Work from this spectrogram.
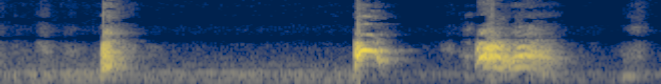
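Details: Scottish Terrier Bjorn, newly adopted, playing with older sister Savannah; three sharp barks about a second apart, the last longer and harsher, over faint low background noise.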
